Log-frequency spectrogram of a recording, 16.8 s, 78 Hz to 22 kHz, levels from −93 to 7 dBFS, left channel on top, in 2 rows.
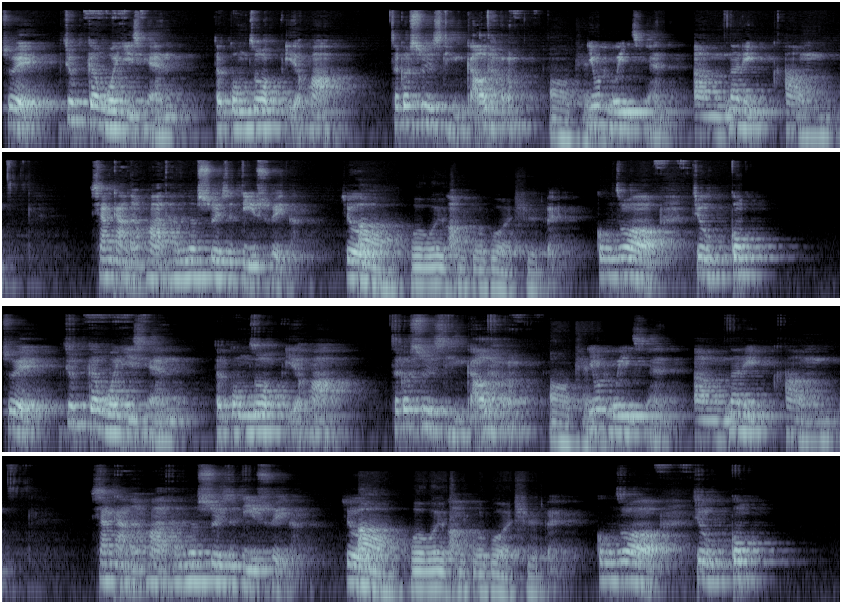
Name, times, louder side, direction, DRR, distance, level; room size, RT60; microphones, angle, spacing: voice 1, 0.0-1.8 2.1-3.4 3.9-5.2 5.8-6.6 6.9-8.3 9.3-11.4 11.8-12.2 12.8-13.0 13.8-14.0 14.3-15.8, left 2 dB, 90° left, 9 dB, 4.6 m, -26 dB
voice 2, 5.5-5.9 11.9-13.8, right 1 dB, 25° right, 6 dB, 2.2 m, -28 dB
23.0 x 23.0 x 7.5 m, 0.72 s
head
